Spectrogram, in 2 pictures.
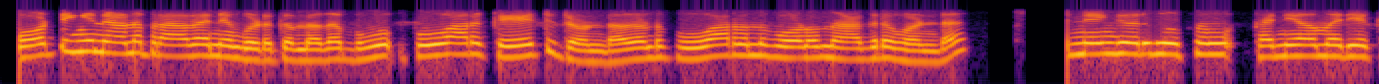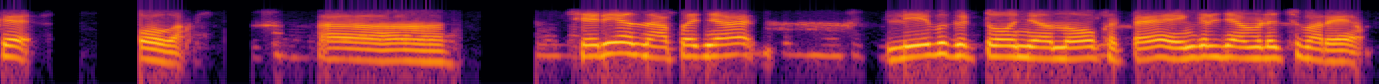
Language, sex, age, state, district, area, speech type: Malayalam, female, 45-60, Kerala, Thiruvananthapuram, urban, conversation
